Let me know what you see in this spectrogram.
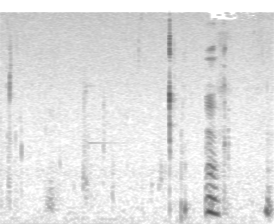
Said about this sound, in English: Okay, how about I just put the whole thing in my mouth? Mmm. Mmm. Mmm. It's interesting. Oh god, it's so chewy. It's really hard to chew.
